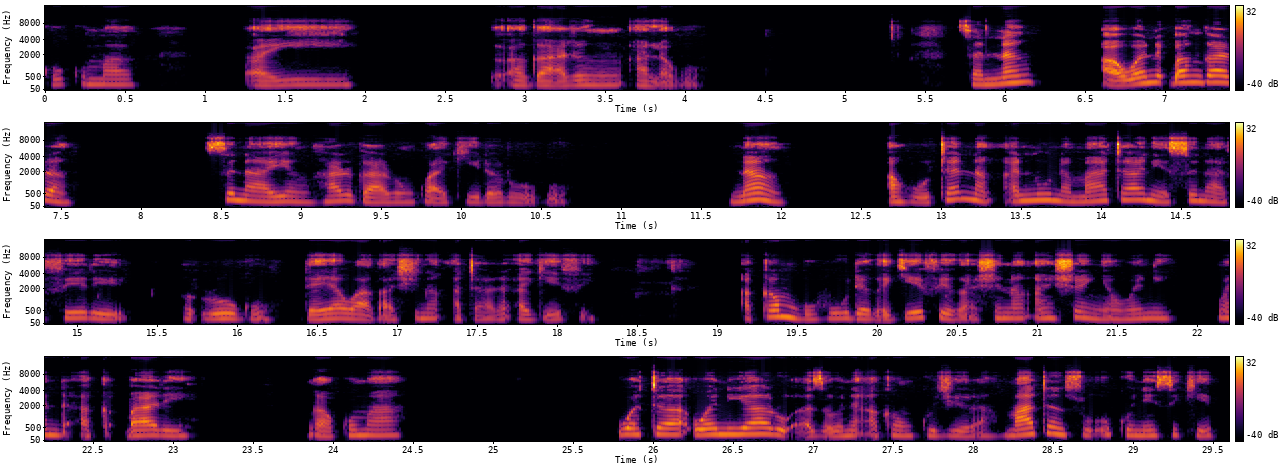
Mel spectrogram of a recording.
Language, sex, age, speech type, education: Hausa, male, 30-45, spontaneous, secondary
